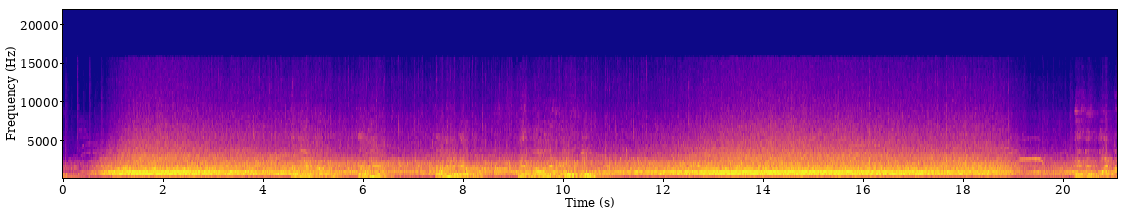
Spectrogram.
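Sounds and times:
crowd cheering and applauding: 0.0 - 21.0.

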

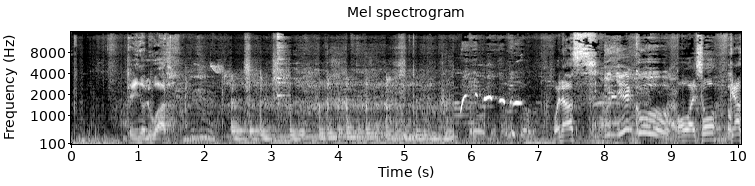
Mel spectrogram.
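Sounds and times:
background music with bass line: 0.6 - 9.0
person whistling: 5.8 - 6.9.

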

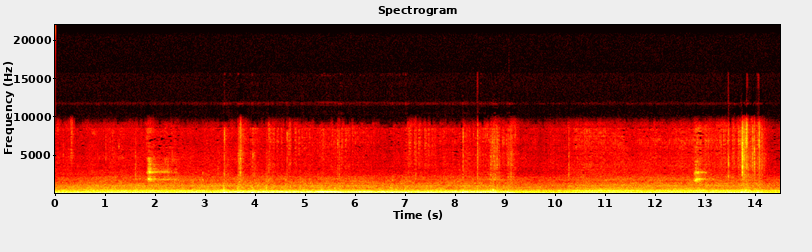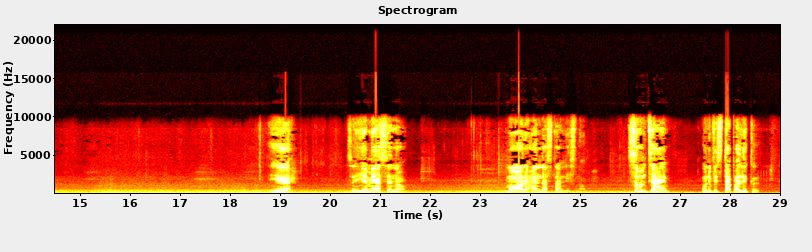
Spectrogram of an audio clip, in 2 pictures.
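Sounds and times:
car engine rumble inside cabin: 0.0 - 29.0
steady hum: 0.0 - 29.0.

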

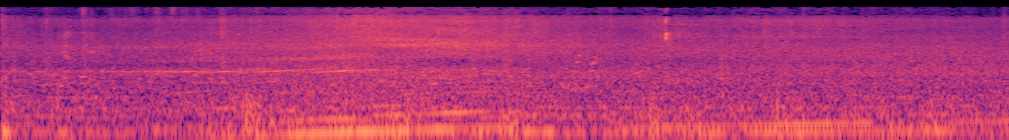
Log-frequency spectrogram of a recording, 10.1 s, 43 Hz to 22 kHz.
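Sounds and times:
steady traffic noise: 0.0 - 10.0
vehicle engine rumble driving past: 0.2 - 9.1.

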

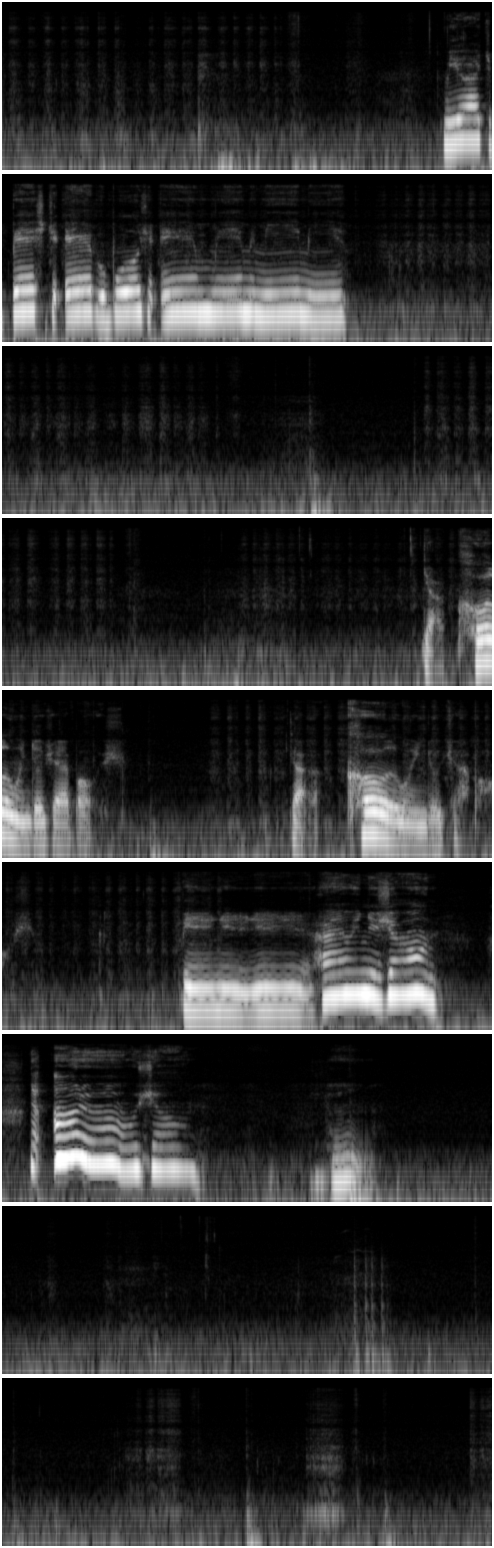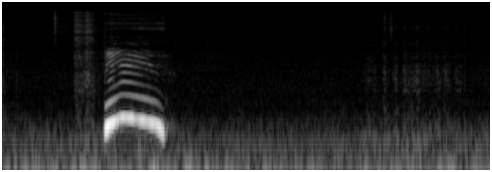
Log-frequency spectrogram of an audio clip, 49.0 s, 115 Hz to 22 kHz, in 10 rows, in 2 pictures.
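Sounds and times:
marker rubbing on paper: 0.0 - 3.0, 8.7 - 12.1, 14.0 - 15.8, 17.1 - 19.8, 21.7 - 26.7.

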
